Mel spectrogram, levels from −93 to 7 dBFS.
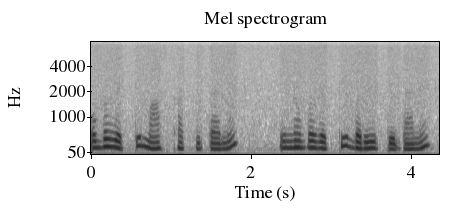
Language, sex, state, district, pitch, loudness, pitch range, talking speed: Kannada, female, Karnataka, Bangalore, 165 Hz, -15 LUFS, 155-185 Hz, 95 wpm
